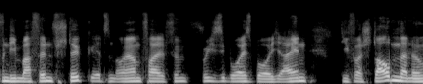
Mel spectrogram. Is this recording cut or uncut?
uncut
